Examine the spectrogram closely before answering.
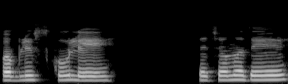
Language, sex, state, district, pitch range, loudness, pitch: Marathi, female, Maharashtra, Aurangabad, 195-210 Hz, -20 LUFS, 205 Hz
